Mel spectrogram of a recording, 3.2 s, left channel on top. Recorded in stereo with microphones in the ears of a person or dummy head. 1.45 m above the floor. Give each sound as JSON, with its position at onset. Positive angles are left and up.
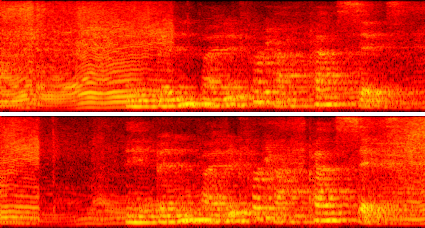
{"t": 0.9, "sound": "a woman speaking", "side_deg": -25, "distance_m": 2.0}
